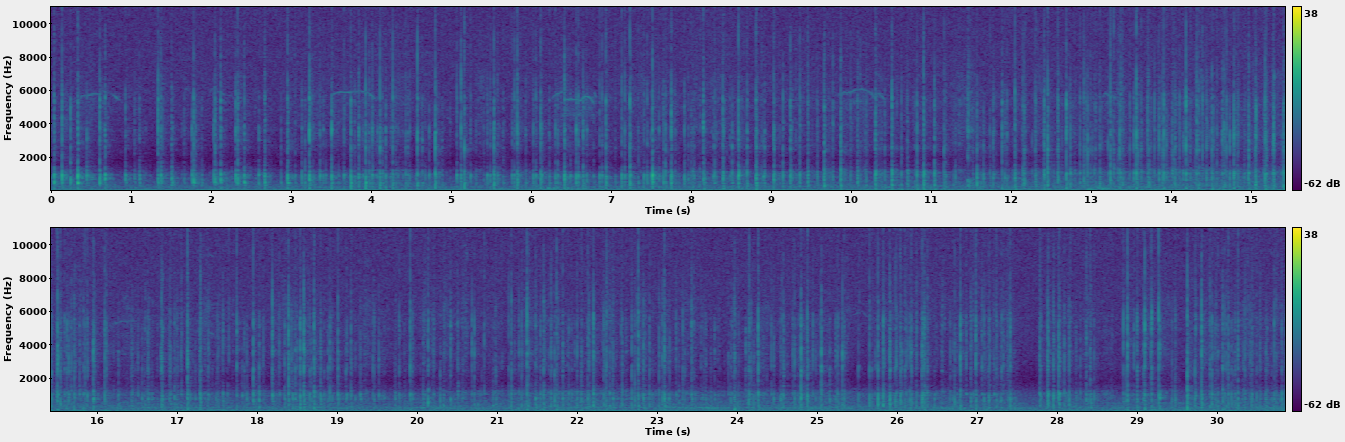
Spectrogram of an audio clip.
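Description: Fingers tapping quickly on a small hard object: a dense, uneven run of light clicks.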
